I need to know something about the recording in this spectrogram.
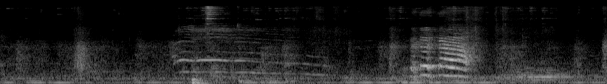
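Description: Two short, high whining calls about two seconds apart: the first falls in pitch, the second, louder one rises and falls. Under them runs a low steady hum.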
